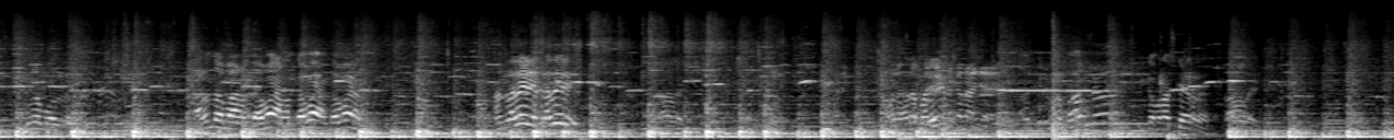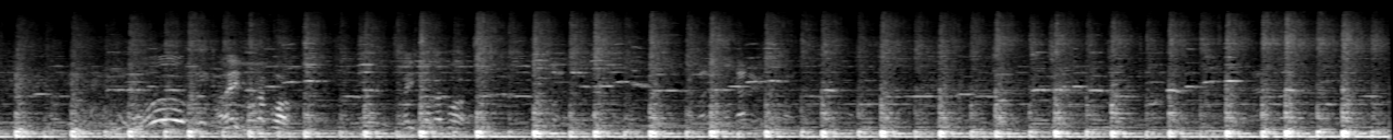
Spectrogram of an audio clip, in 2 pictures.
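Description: Live folk dance music from a small band: a drum keeping a steady beat under a wavering violin melody, over a low sustained note, with a brief dip in the sound about twelve seconds in.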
